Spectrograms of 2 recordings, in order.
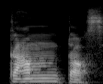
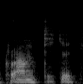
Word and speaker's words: ClamTK: Any kind of Linux, you can download the ComTalk, ClamTK. Yes, the pronunciation is the ClamTK.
